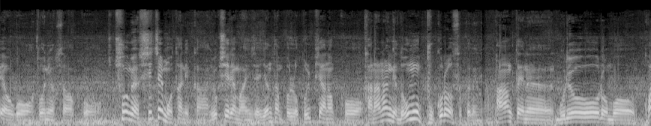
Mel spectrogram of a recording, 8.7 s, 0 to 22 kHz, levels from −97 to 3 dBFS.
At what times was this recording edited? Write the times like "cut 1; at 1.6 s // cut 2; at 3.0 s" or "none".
none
